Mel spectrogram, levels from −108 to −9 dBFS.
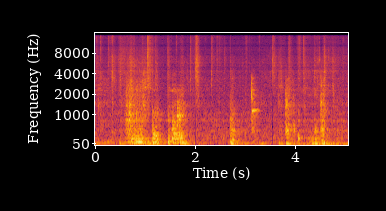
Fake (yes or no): yes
